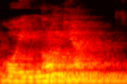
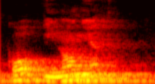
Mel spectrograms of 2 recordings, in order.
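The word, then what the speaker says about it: κοινωνία: w V I a que se pronunciaría koinonia koinonia que se utiliza en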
